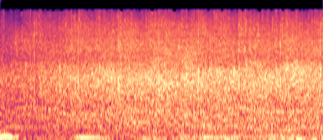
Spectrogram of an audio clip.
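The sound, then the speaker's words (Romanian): Steady applause from a group, a dense crackle of many hands clapping at an even loudness throughout, with no voices on top; applause for the courage of deputies who admitted they do not understand the finance minister. “Aplauze lor pentru curaj. Aplauze, aplauze.”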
